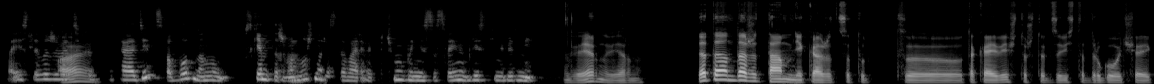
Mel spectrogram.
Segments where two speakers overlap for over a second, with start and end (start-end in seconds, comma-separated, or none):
none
